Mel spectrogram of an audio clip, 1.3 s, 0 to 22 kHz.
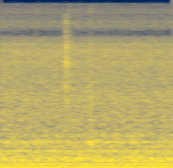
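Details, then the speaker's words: Solar battery bank with LiFePO4 12V 100Ah batteries and voltage meters, nothing switched on: single short sharp click over quiet room hum, source unknown; intermittent clicking. "I hear the clicking and I'm not sure why it's clicking because there isn't anything even on"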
